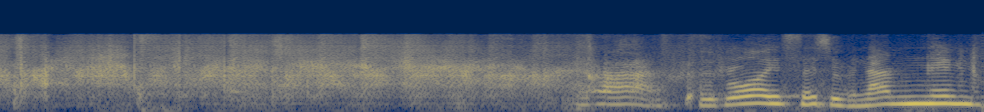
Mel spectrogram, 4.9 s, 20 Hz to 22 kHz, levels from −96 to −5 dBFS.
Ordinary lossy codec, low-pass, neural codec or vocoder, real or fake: MP3, 64 kbps; 7.2 kHz; codec, 16 kHz, 1 kbps, FreqCodec, larger model; fake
